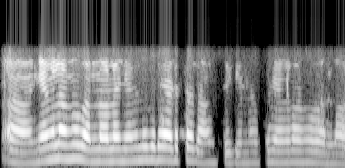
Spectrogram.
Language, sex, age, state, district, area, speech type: Malayalam, female, 60+, Kerala, Idukki, rural, conversation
